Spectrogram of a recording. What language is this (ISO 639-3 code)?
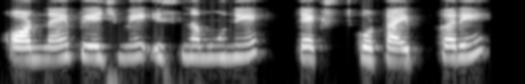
hin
